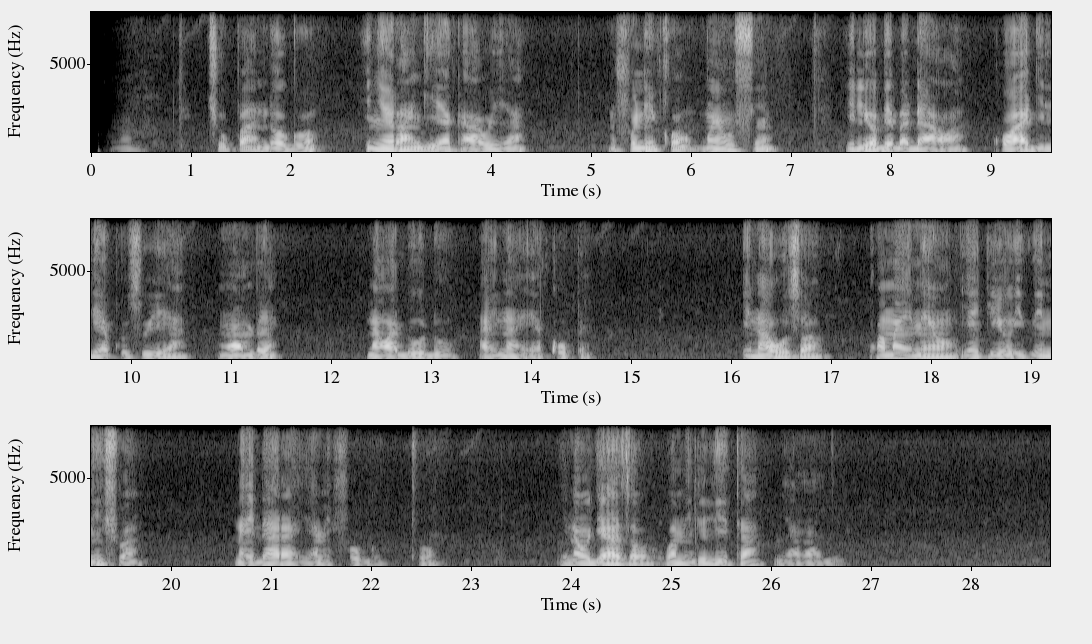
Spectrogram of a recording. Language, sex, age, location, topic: Swahili, male, 18-24, Dar es Salaam, agriculture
